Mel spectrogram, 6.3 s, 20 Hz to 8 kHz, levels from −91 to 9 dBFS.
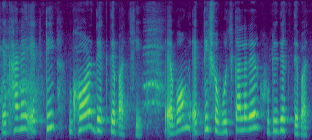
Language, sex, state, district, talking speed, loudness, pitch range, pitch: Bengali, female, Assam, Hailakandi, 115 wpm, -16 LUFS, 220-285 Hz, 250 Hz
